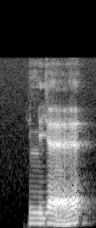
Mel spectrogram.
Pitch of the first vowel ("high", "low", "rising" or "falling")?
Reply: low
